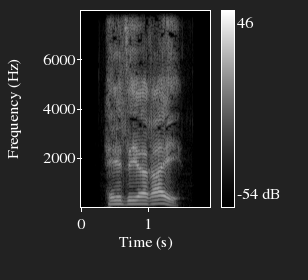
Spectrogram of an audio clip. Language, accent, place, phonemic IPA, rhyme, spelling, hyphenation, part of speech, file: German, Germany, Berlin, /hɛlzeːəˈʁaɪ̯/, -aɪ̯, Hellseherei, Hell‧se‧he‧rei, noun, De-Hellseherei.ogg
- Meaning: clairvoyance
